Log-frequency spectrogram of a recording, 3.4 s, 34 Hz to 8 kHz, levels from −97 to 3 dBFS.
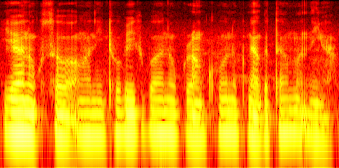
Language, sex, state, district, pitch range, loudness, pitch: Garo, male, Meghalaya, West Garo Hills, 95-105 Hz, -19 LUFS, 100 Hz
